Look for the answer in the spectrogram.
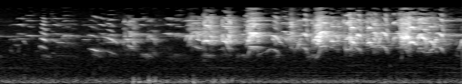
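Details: Loud chirping of parrots feeding together on grains in a Bangalore park as a squirrel tries to join them; sparse calls at first swell into a dense, continuous wash of harsh overlapping squawks.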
